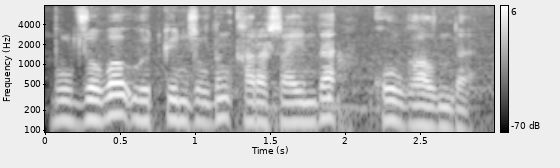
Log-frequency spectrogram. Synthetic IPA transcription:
bʊlˠʒo̞bɑwɵt̪kʲe̞nʒəlˠd̪əɴqʰɑɾɑʃɑjənd̪ɑqʰo̞lˠqʰɑlˠənd̪ə

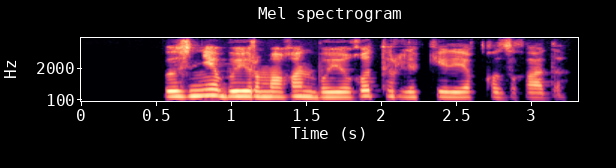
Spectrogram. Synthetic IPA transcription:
wɵzɪne̞bʊjəɾmɑʁɑnbʊjəʁət̪ʰʏɾlɪkʲːe̞d̪e̞qʰəzəʁɑd̪ə

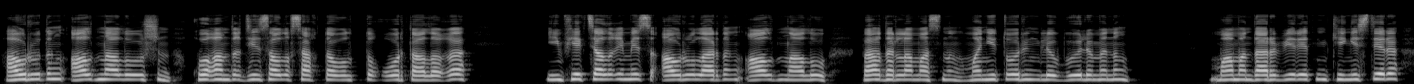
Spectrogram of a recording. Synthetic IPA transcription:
ɑwɾud̪əɴɑlˠd̪ənɑlˠuʏʃɪɴ | qʰo̞ʁɑmd̪əqd̪e̞nsɑwlˠəqsɑqt̪ɑwʊlˠt̪ːəqwo̞ɾt̪ɑlˠəʁə | infʲe̞k̚t̪sɨjalˠəqe̞me̞sɑwɾulˠɑɾd̪əɴɑlˠd̪ənɑlˠu | b̥ɑʁd̪ɑɾlˠɑmɑsənəɴmo̞nʲijt̪o̞ɾiŋɡlɪwbɵlɪmɪnɪŋ | mɑmɑnd̪ɑɾəbe̞ɾe̞t̪ɪŋkʲʰe̞ŋe̞st̪e̞ɾɪ

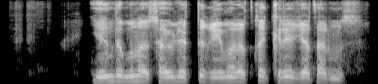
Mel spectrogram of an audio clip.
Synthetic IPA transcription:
je̞nd̪ɪmənɑsæwle̞t̪ːɪqimɑɾɑt̪̚qɑkʲʰɪɾeʒɑt̪ɑɾməz̥

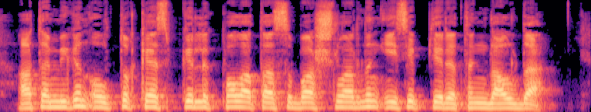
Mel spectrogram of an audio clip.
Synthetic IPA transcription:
ɑt̪ɑmiɡʲenʊlˠt̪ːəq̚kʲʰæsɪ̥p̚kʲe̞ɾlɪk̚pʰalˠat̪asəbɑsʃəlˠɑɾənəɴe̞se̞p̚t̪e̞ɾɪt̪ʰəɴd̪ɑlˠd̪ə

